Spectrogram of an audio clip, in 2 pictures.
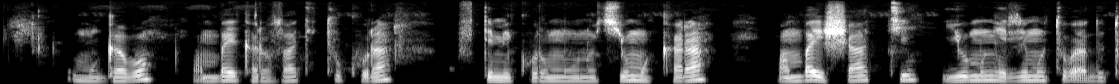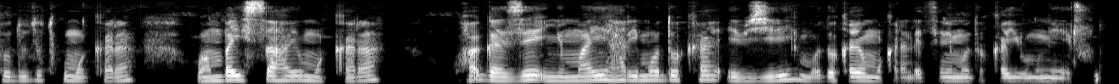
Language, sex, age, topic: Kinyarwanda, male, 18-24, government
